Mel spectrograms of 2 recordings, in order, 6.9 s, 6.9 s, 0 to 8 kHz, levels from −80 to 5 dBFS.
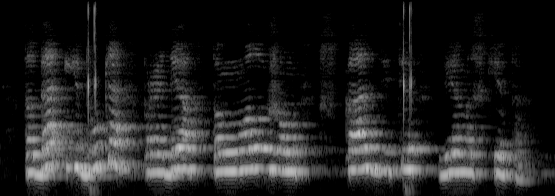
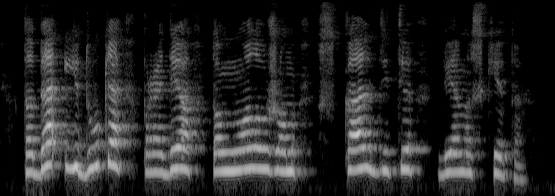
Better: second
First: background sound (Finger snapping); 17 dB below the speech // room echo; dies away in 0.6 s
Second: none

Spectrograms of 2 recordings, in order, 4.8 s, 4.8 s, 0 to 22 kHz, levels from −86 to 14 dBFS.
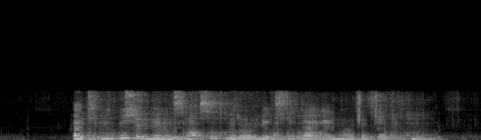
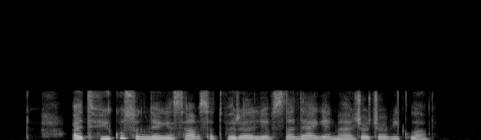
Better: second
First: noise reduction (neural separator model SepFormer DNS4)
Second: none

